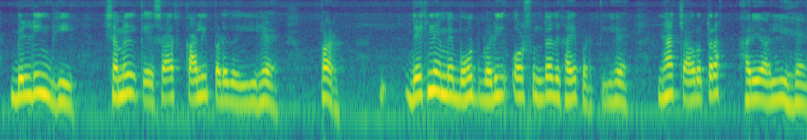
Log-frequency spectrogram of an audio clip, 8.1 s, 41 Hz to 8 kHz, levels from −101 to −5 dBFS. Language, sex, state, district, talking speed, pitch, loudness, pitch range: Hindi, female, West Bengal, Jhargram, 185 wpm, 190 Hz, -15 LUFS, 170-215 Hz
